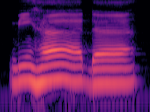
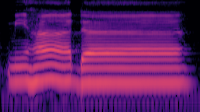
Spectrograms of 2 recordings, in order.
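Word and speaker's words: مهادا: tiga atau bahkan lebih maka cara membacanya mihada cukup bukan mihada sama seperti dalam surah adduha wadduha seperti itu hanya dua harakat saja tidak boleh lebih dari du harakat alayat rak eh t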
